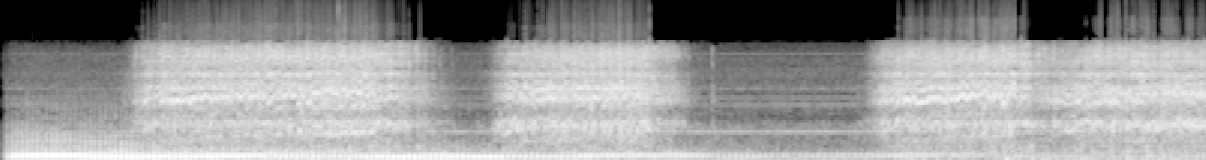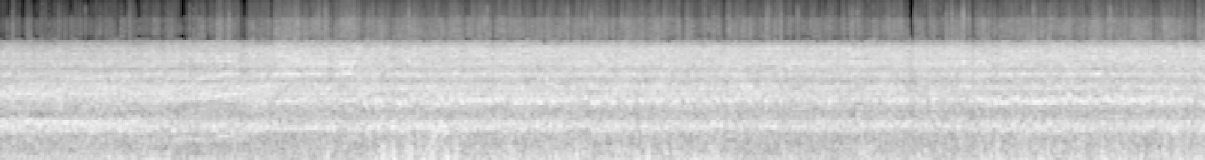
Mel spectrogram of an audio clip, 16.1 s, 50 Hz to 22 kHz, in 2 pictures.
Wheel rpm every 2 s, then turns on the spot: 50, 90, 50, 110, 170, 230, 230, 230.
2-4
